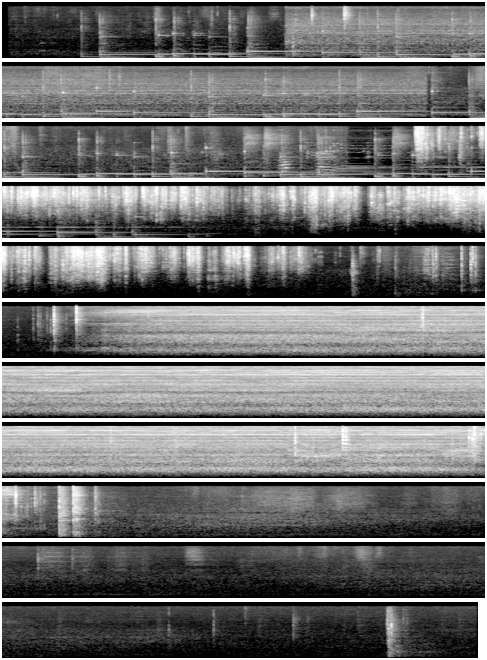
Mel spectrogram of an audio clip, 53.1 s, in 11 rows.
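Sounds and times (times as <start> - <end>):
hair dryer blowing: 2.8 - 9.2, 13.8 - 16.7, 24.8 - 39.2
foil wrapper crinkling: 13.8 - 24.2.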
